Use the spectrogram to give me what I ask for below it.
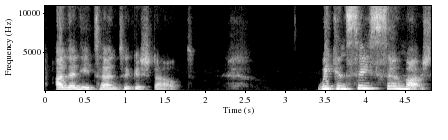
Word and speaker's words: Gestalt: Well, it's definitely Gestalt. It's a German word, and so it's quite nice if you can pronounce it the right way.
